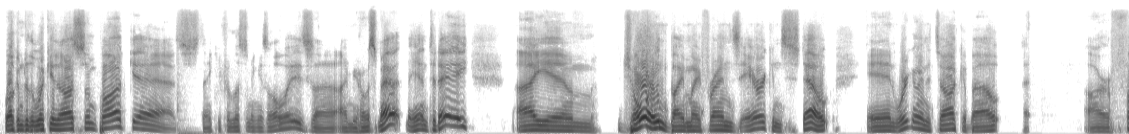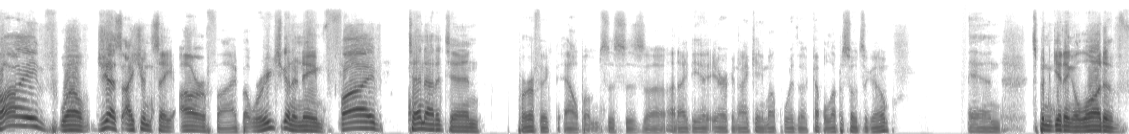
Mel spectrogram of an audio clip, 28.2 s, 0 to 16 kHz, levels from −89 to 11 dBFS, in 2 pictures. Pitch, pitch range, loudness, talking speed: 110 Hz, 90-135 Hz, -21 LUFS, 165 wpm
